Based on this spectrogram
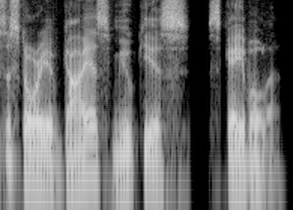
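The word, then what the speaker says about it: Scaevola: Um, but this this is the story of gas mucus scavola. Scavala. Um, depends on how you want to pronounce it.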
